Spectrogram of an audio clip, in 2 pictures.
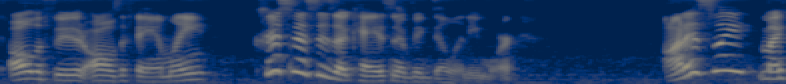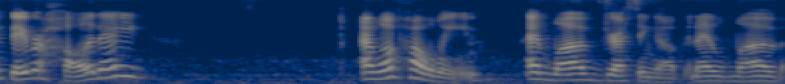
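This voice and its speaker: A woman with a stuffed-up nose and a scratchy throat from a sinus infection, hosting a casual live question-and-answer stream, speaking in a halting, earnest way with frequent restarts and ums. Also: medium pitch. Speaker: service dog handler and channel host.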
